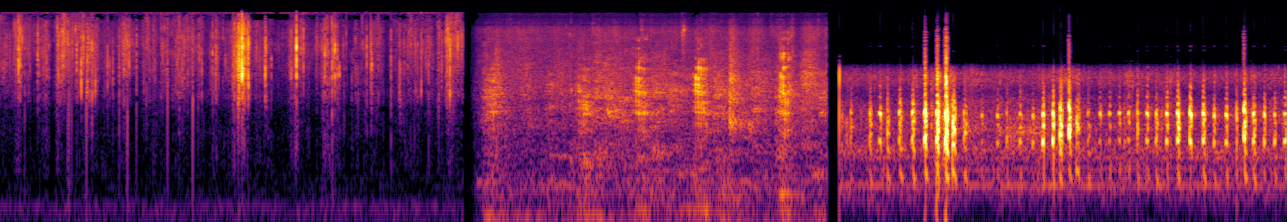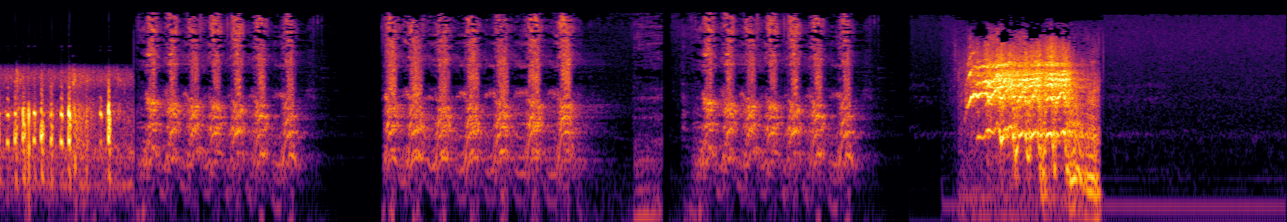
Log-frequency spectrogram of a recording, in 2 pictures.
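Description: A run of different animal sounds: faint clicks at first, then loud rapid meerkat chattering in the middle and groups of short repeated calls. Near the end a horse neighs once, loudly.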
